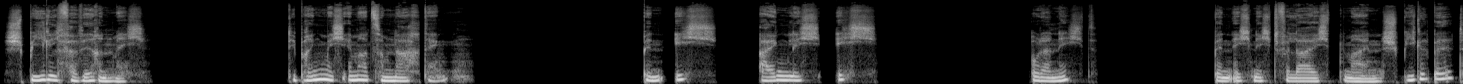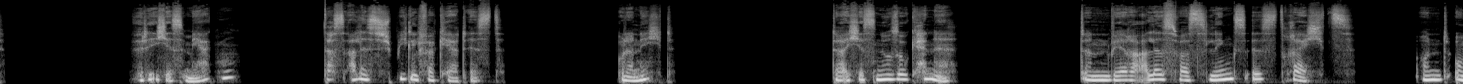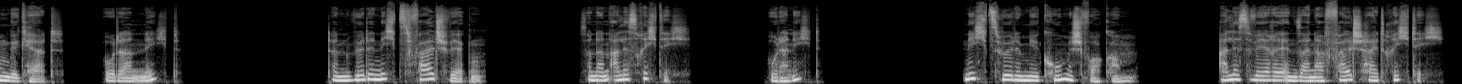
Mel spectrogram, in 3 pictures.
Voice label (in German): Innerer Monolog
